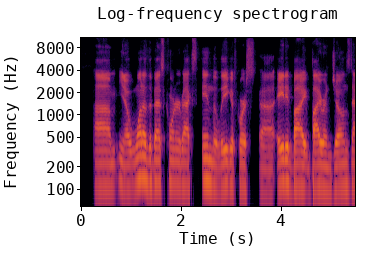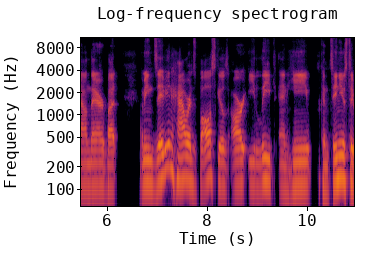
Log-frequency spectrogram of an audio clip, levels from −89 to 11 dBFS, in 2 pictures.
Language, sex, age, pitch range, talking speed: English, male, 20-39, 105-130 Hz, 180 wpm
